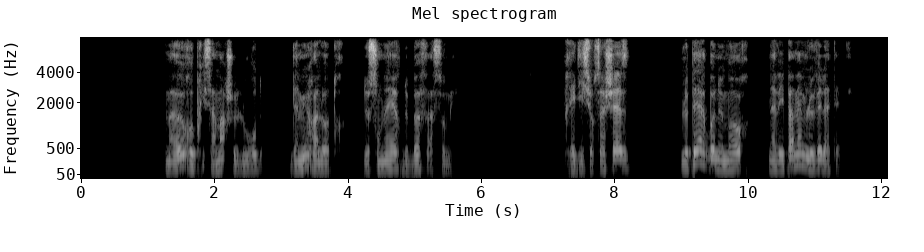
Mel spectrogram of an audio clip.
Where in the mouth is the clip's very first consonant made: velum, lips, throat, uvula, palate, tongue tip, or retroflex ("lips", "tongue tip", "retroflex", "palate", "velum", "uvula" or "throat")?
lips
